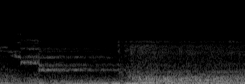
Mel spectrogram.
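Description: Skateboard wheels rolling across a wooden floor: a faint, muffled low rumble with no clear knocks or landings.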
